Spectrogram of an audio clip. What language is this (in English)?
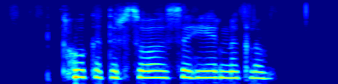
Pashto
